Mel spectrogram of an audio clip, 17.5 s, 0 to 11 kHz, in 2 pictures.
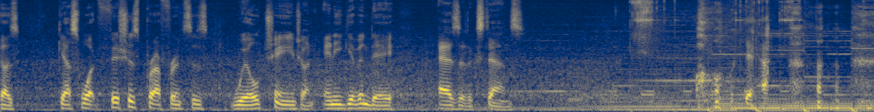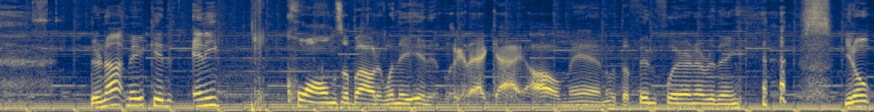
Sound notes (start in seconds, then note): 6.2 fishing reel spinning; 8.5 laughs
